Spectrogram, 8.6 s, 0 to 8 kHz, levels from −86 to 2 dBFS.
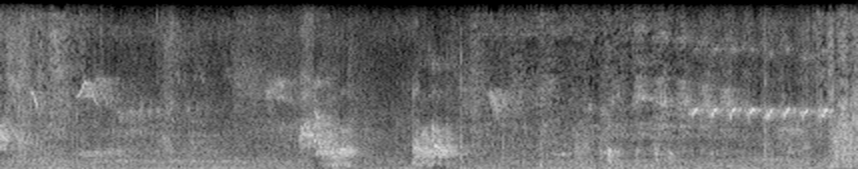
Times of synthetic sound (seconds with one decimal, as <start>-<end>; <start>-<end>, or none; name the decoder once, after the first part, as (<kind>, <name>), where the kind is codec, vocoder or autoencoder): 2.5-4.2 (codec, DAC)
